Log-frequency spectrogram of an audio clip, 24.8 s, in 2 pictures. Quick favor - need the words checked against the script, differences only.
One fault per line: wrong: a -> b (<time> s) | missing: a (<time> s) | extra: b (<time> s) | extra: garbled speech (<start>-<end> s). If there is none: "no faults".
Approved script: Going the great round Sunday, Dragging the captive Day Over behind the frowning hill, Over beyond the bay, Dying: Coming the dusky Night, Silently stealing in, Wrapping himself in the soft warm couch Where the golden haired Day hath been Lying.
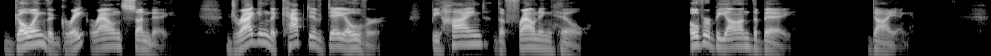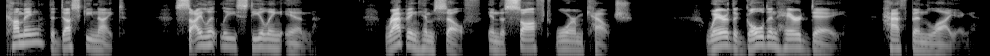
no faults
